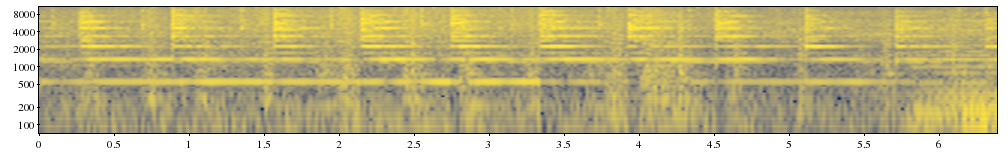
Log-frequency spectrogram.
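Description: Serengeti Express park train locomotive passing close by at a level crossing: a bell rings about twice a second over a steady hiss of steam. A steady tone under it stops about halfway through.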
